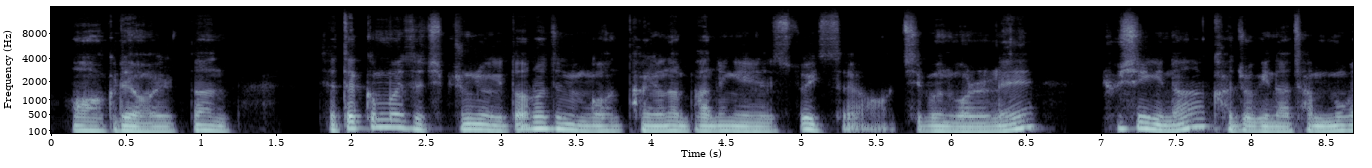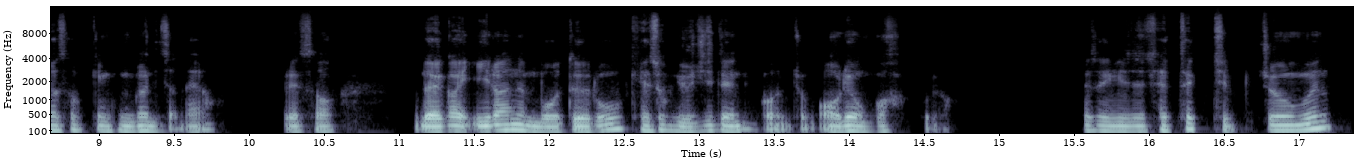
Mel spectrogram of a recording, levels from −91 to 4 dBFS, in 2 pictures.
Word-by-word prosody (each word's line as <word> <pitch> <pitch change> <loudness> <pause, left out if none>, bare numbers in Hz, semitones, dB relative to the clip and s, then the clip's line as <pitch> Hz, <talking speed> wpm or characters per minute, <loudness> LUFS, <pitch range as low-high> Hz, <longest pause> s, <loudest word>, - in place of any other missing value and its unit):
아 100 -2 +2
그래요. 95 -3 +2
일단 95 +3 -2 0.6
재택근무에서 155 -3 +1
집중력이 120 -3 0
떨어지는 130 -4 +2
건 100 0 -2
당연한 100 -1 +1
반응일 95 -2 +1
수도 90 +8 -3
있어요. 130 +4 -5
집은 100 -2 -1
원래 95 - +1 0.5
휴식이나 140 - +1
가족이나 95 -4 -1
잡무가 100 +3 +1
섞인 105 -1 -5
공간이잖아요. 95 +2 -3 0.5
그래서 95 0 -3 0.5
내가 95 +2 +6
일하는 115 0 +3
모드로 95 +8 +2
계속 105 0 -3
유지되는 100 +6 -1
건 - - -5
좀 - - -10
어려운 95 -1 +3
것 95 - -7
같고요. 95 - -18 0.9
그래서 105 -1 -3
이제 100 0 +1
재택 130 +8 -3
집중은 115 +8 +2
100 Hz, 315 characters per minute, -26 LUFS, 95-120 Hz, 0.9 s, 내가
